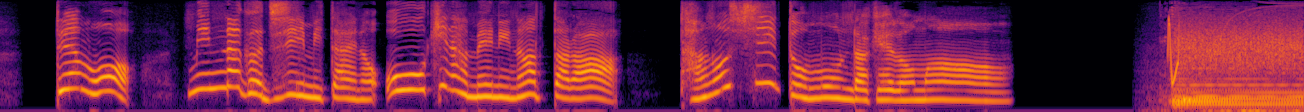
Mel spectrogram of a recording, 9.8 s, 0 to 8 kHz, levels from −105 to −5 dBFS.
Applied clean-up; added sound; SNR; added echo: none; none; none; none.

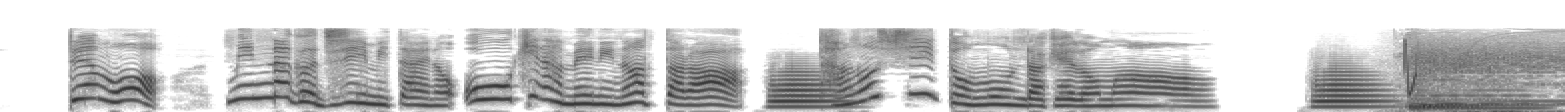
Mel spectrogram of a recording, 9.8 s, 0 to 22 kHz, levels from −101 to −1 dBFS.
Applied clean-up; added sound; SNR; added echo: classical method Wiener filter.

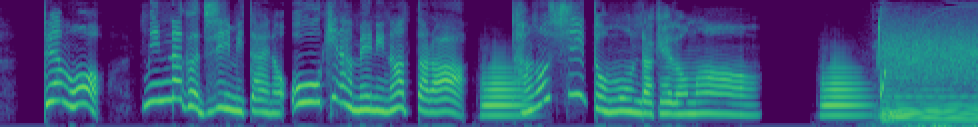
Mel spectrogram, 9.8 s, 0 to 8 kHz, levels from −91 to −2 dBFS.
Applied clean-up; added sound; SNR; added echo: none; Brass instrument; 0 dB; none.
